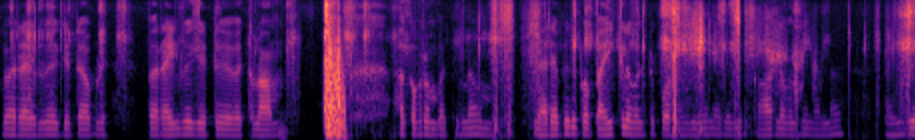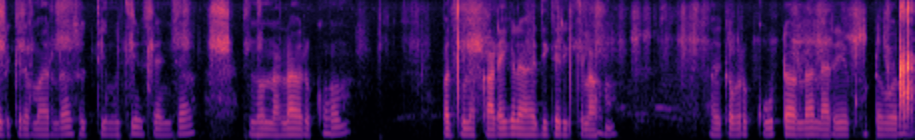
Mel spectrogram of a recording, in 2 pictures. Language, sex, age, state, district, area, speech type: Tamil, male, 18-30, Tamil Nadu, Namakkal, rural, spontaneous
